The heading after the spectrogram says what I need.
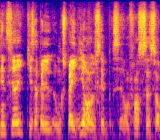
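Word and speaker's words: Spidey: série qui s'appelle donc Spidy c'est en France ça sort dans Spider-Man Universe numéro 4 Spidy ça s'écrit comme ça he c'est comme speed à l'époque vous vous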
